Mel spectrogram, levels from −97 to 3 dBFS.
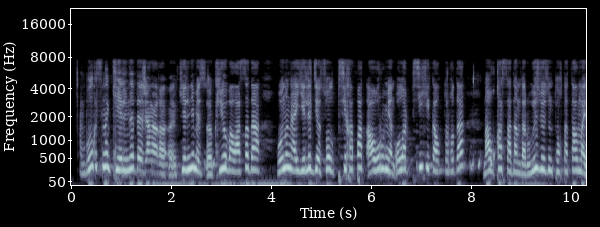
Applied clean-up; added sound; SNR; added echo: classical method WPE with log-MMSE.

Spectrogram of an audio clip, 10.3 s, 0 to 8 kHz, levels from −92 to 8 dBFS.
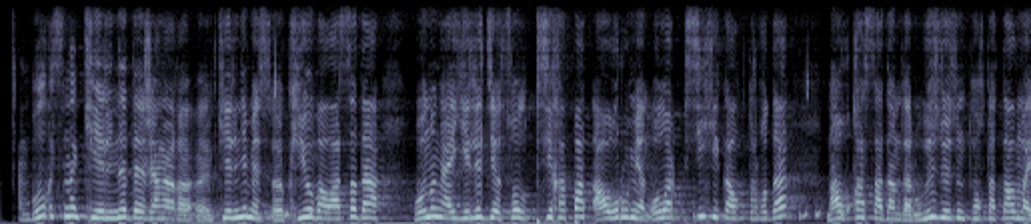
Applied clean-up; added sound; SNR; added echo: none; Bathtub (filling or washing); 20 dB; reverberation time 1.3 s.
